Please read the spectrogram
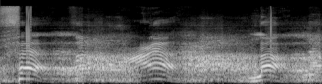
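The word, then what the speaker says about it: فعل: তারা তারা কাইফা কাইফা ফা আ লা একসাথে ফাআলা ফাআলা আবার বলেন ফাআলা আইনের উচ্চারণটা হচ্ছে হলকের মধ্যখান এই যে গলার মধ্যখানে একটু প্রেসার দিতে হবে আ আ আ ফাআ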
